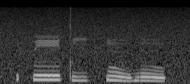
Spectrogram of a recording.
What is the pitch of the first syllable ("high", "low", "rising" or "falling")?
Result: high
